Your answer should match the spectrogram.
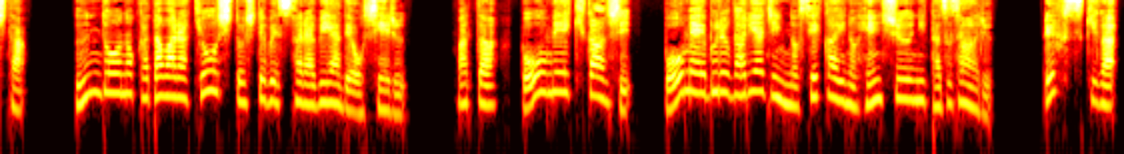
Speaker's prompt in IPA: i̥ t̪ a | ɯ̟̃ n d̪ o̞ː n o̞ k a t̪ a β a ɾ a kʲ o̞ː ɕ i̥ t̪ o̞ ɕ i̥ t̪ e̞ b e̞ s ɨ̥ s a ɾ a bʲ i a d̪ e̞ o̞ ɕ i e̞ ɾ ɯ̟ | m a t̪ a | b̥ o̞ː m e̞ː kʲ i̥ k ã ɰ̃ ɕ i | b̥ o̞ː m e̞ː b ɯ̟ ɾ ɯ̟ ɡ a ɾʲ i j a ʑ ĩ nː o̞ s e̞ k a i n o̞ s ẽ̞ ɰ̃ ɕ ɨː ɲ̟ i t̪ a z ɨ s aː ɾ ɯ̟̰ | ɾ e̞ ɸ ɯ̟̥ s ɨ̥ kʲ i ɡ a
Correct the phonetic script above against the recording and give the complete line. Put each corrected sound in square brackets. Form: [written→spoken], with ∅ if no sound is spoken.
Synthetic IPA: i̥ t̪ a | ɯ̟̃ n d̪ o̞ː n o̞ k a t̪ a β a ɾ a kʲ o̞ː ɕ i̥ t̪ o̞ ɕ i̥ t̪ e̞ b e̞ s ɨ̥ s a ɾ a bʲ i a d̪ e̞ o̞ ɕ i e̞ ɾ ɯ̟ | m a t̪ a | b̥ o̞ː m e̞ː kʲ i̥ k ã ɰ̃ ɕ i | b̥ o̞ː m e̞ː b ɯ̟ ɾ ɯ̟ ɡ a ɾʲ i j a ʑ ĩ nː o̞ s e̞ k a i n o̞ [s→h] ẽ̞ ɰ̃ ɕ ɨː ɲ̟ i t̪ a z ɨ s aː ɾ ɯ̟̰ | ɾ e̞ ɸ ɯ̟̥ s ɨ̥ kʲ i ɡ a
